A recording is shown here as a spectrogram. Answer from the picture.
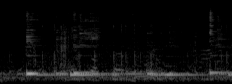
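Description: A cowbell clanking at uneven intervals, each strike ringing on.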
